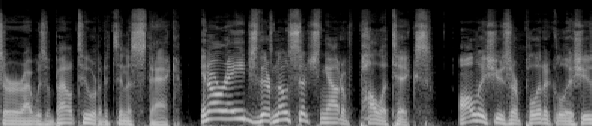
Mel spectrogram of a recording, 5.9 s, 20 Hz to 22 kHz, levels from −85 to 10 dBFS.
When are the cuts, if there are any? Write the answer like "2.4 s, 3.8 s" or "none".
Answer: 1.0 s, 1.9 s, 2.7 s, 3.2 s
